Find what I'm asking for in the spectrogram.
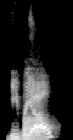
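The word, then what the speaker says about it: BeReal: Yeah, I am now on Be Real. – Be Real. – I like to pronounce it like it rhymes with cereal.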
